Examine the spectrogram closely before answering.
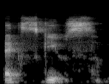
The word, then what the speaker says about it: excuse: Saying its name sound, excuse, right? Excuse. Final sound is the first sound of z, excuse.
